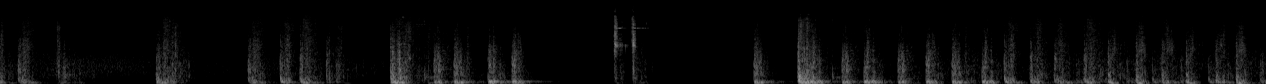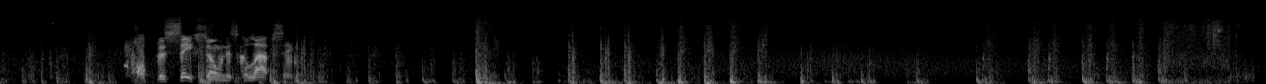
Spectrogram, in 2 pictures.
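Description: Quick footsteps thud and crunch on the ground.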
